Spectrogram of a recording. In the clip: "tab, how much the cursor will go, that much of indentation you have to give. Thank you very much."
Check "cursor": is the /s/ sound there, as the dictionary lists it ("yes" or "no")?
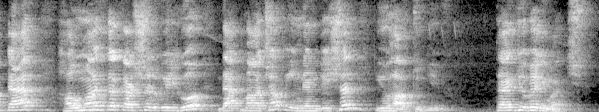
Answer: no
